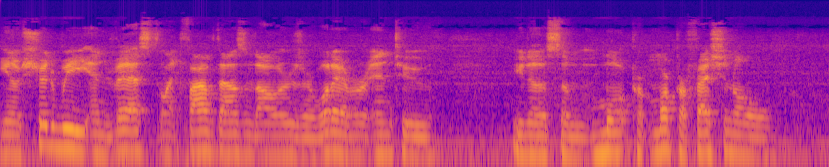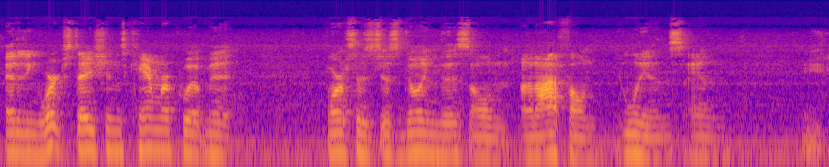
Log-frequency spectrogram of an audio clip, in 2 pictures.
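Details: Adult man speaking; conversational speech.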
